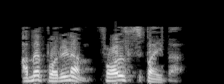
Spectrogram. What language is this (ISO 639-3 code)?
ori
